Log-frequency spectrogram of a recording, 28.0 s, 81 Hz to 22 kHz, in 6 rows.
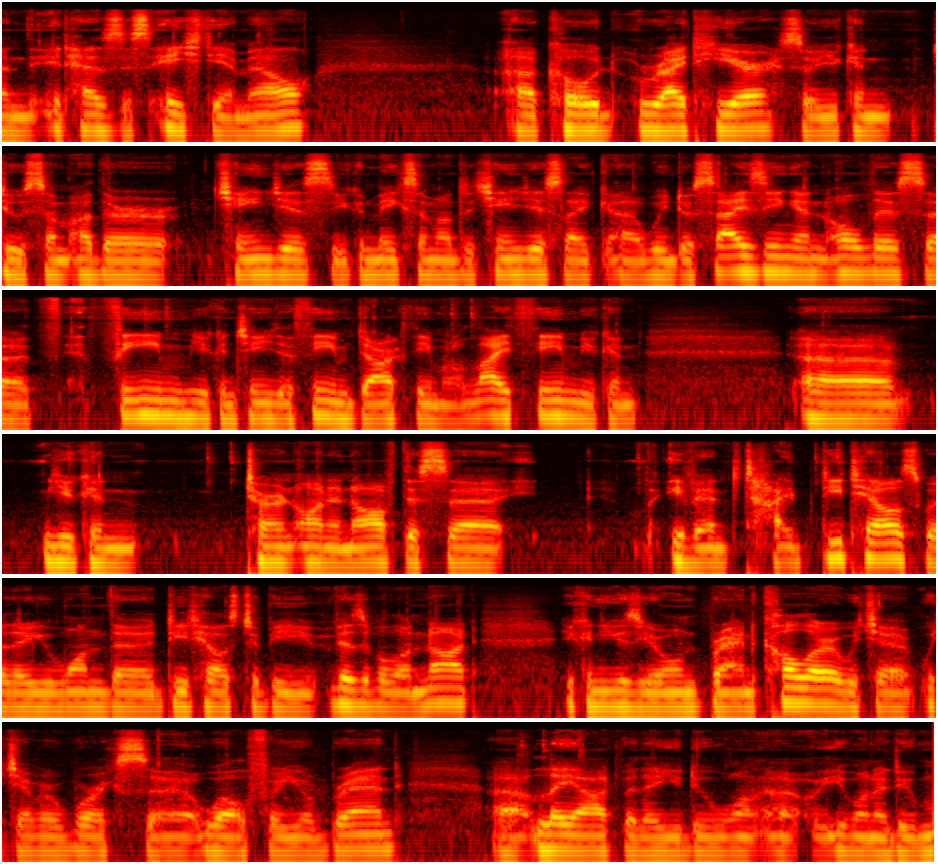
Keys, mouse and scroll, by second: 10.2 click, 11.7 click, 14.5 click, 15.2 click, 17.4 click, 18.2 click, 26.1 click.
